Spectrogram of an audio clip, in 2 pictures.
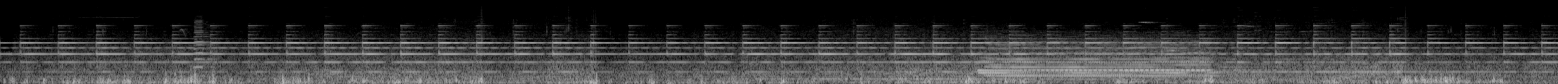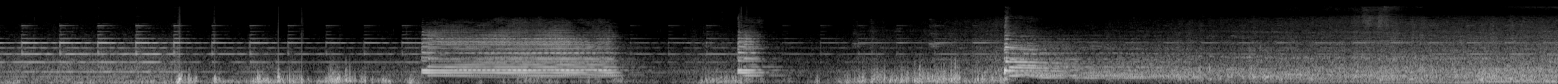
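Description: Amtrak Pacific Surfliner train horn sounding the grade-crossing signal, long, long, short, long, over the steady ringing of crossing bells. As the last blast fades, the train passes close by with the rumble of wheels on the rails.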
